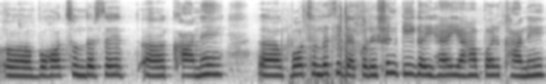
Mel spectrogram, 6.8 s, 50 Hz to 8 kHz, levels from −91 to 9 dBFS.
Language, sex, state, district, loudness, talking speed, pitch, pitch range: Hindi, female, Haryana, Rohtak, -14 LUFS, 160 wpm, 275 Hz, 270-290 Hz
